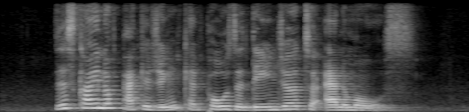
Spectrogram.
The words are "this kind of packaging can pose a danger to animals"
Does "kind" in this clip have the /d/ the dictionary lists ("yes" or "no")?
yes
